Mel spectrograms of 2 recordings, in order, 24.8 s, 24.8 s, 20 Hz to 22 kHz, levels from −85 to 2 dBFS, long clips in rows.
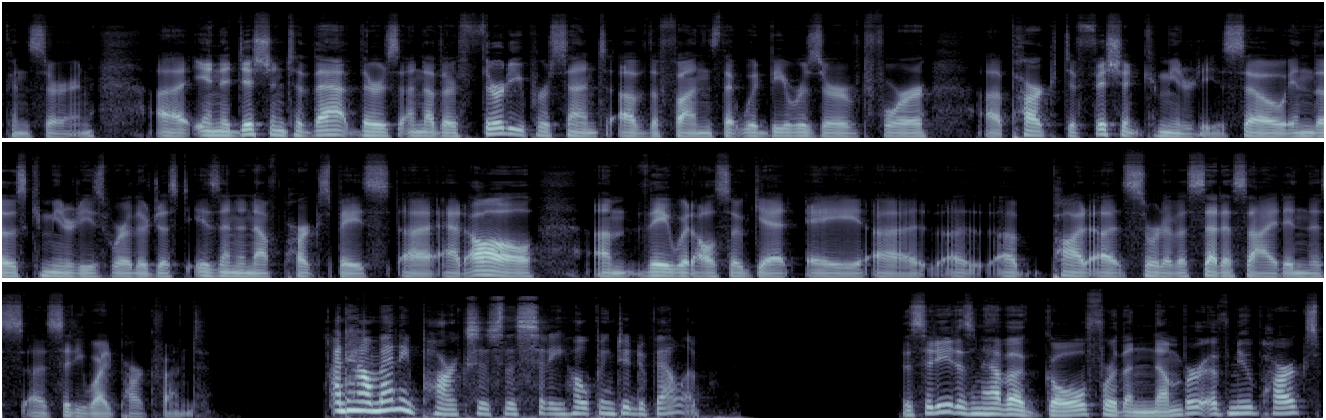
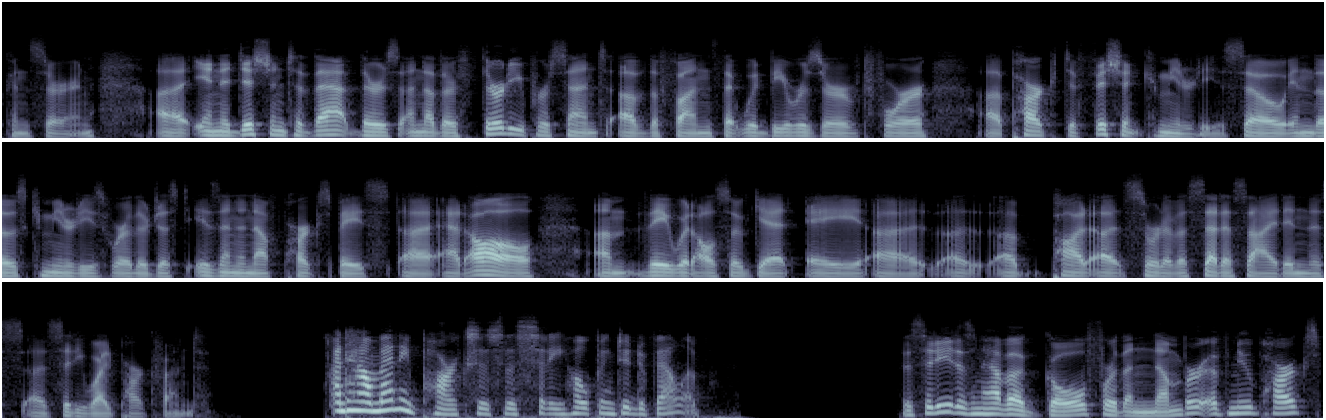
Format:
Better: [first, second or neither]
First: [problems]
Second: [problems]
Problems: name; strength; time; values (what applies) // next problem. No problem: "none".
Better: first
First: none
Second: muffled; slightly; fading above 4.5 kHz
